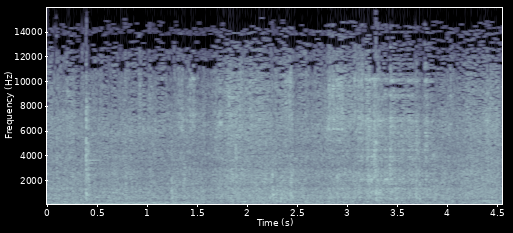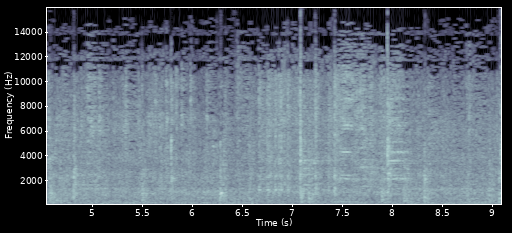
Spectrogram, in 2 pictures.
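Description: Steel wheels squeal and clank over rail joints.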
